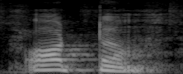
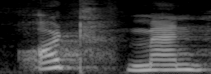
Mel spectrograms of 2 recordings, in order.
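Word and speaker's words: autumn: ऑटम काय आहे बघा ऑटम ऑट मॅन नाही लक्षात आलं का ऑटमन नाही त ह्याला काय म्हणायचं बघा ऑटम काय म्हणायचं ऑटम आणि ह्यामध्ये जो काही सायलेंट लेटर आहे तो काय आहे बघा तर तो आहे एन काय आहे बघा चला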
